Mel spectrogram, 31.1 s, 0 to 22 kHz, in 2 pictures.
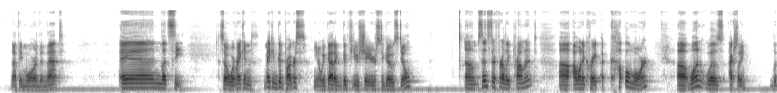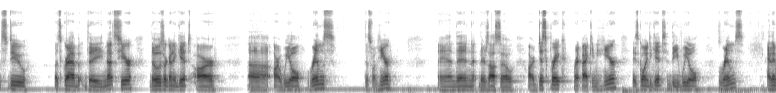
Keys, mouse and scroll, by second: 3.1 click, 3.7-4.1 scroll down 4, 4.0 middle click, 6.2 scroll down 2, 6.6 shift+middle click, 7.1 scroll down 2, 7.4 shift+middle click, 7.9 ctrl+w, 8.6 shift+middle click, 10.2 scroll down 1, 10.6 middle click, 15.7 right click, 16.0 z, 18.5 click, 23.9 shift+middle click, 24.2 scroll up 4, 24.7 shift+middle click, 25.0-25.6 scroll up 3, 25.2 z, 26.7 right click, 26.8 z, 28.1 click, 29.7 scroll up 4.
